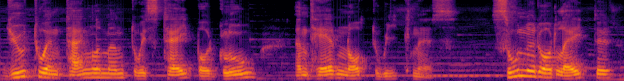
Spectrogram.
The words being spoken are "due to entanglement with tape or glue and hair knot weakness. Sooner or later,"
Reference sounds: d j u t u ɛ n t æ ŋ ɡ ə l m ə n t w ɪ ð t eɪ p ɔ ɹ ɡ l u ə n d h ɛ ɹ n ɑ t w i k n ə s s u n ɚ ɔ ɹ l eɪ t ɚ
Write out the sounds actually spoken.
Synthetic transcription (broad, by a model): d j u t u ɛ n t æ ŋ ɡ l m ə n t w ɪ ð t eɪ p ɔ ɹ ɡ l u ə n d h ɛ ɹ n ɑ t w i k n ə s s u n ɚ ɔ ɹ l eɪ t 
